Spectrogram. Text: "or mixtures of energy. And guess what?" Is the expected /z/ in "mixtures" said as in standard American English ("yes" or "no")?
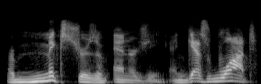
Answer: yes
